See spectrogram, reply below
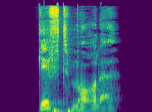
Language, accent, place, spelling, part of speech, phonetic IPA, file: German, Germany, Berlin, Giftmorde, noun, [ˈɡɪftˌmɔʁdə], De-Giftmorde.ogg
- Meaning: nominative/accusative/genitive plural of Giftmord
